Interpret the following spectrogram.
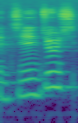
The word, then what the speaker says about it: dzidziuś: E esta palavra, a segunda aqui, não tem a letrinha A. Então, como a gente pronuncia esta palavra? Dzidziuś, dzidziuś.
